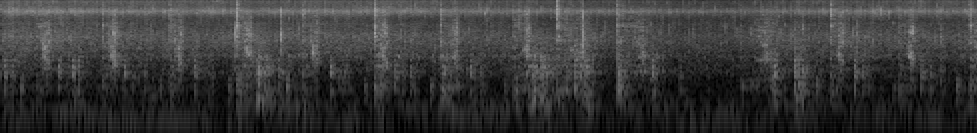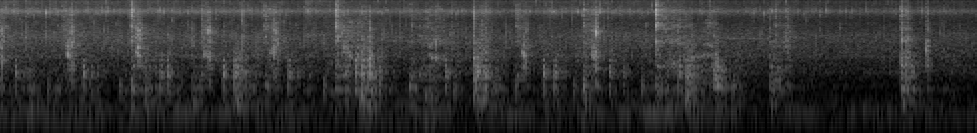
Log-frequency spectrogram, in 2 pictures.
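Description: Onion fries in a pan for a methi matar curry, a continuous close sizzle dotted with frequent sharp scraping clicks of a spoon stirring, with no talk throughout.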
